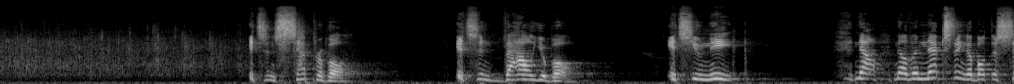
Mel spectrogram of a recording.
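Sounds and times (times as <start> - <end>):
crowd applause: 0.0 - 2.5
speech: 2.5 - 3.6, 4.6 - 5.8, 6.7 - 7.6, 8.4 - 10.1.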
